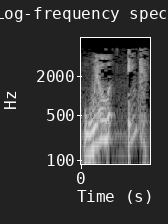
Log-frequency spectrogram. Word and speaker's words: Willink: Hey, Jocko Willink.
